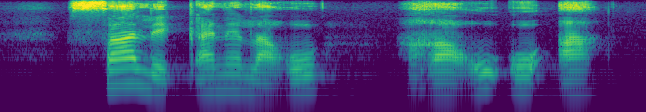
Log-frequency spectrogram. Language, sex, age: Northern Sotho, male, 24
